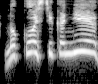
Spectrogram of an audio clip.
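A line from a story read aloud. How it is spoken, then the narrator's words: Tearful shout. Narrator (Russian): закричала со слезами в голосе Наташа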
